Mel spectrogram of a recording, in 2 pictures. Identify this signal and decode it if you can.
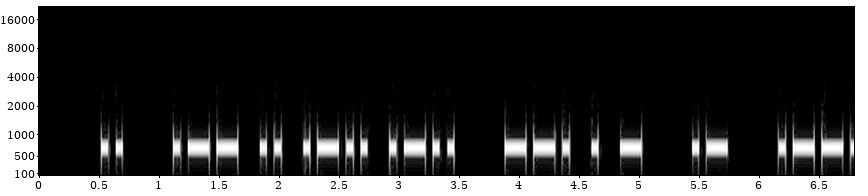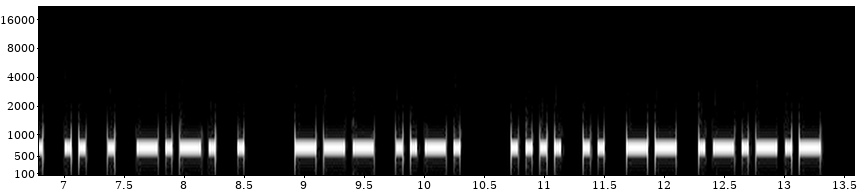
Morse code, heard as a keyed tone, about 20 wpm, 700 Hz. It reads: I WILL GET A PIECE OF HIM.
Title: Sentences from Top 1000 Words - Review Part 2 - 20wpm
